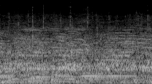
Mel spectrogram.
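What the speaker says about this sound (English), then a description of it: "His crowd's cheering for him" A crowd at the Glengarry Renaissance fair cheers and chatters in a dense, steady roar of many voices throughout, with no single voice standing out.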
